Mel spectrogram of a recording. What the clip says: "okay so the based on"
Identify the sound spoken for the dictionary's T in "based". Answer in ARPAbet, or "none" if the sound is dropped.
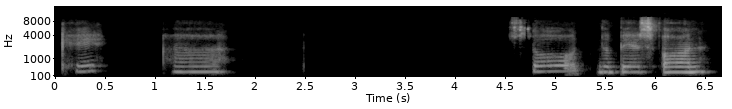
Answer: none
